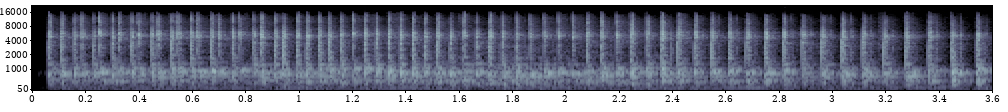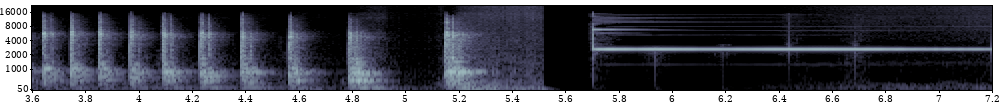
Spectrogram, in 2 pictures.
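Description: A prize wheel spins with its clicker ticking rapidly and evenly, then slowing into widely spaced clacks until it stops. A bright, sustained chime rings out at the end.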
